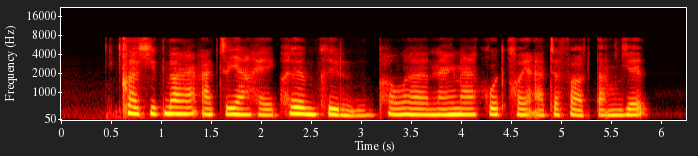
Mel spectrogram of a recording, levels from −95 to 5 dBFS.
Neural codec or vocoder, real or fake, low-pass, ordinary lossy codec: codec, 16 kHz, 1 kbps, FunCodec, trained on LibriTTS, 50 frames a second; fake; 7.2 kHz; none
